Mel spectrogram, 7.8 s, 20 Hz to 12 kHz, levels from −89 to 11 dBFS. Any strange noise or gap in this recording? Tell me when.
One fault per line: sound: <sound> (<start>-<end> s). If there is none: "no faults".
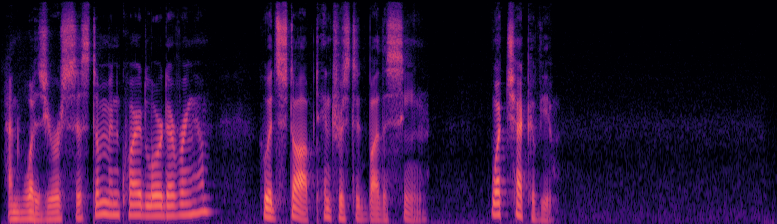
no faults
